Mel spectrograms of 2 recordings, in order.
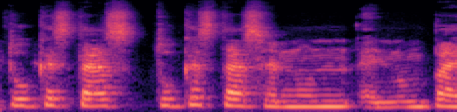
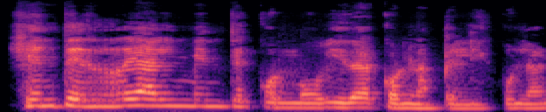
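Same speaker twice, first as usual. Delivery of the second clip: ordinary delivery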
